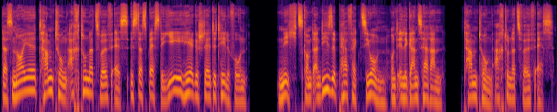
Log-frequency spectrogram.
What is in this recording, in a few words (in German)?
Fake Werbung; Tamtung; LOFT VOICES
